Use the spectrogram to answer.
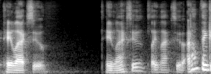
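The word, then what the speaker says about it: Tleilaxu: combat though just keep saying the first LS silent and if you come to you should say tailaxu play I don't think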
